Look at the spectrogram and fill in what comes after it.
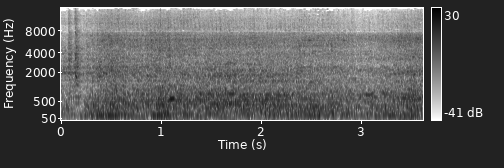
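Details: R180 motorcycle stored four years, started after a new CDI, battery and fuel hose and a cleaned carburetor; runs loud and smoky with constant mechanical clatter; worn piston and cylinder, slight connecting-rod up-down play felt.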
